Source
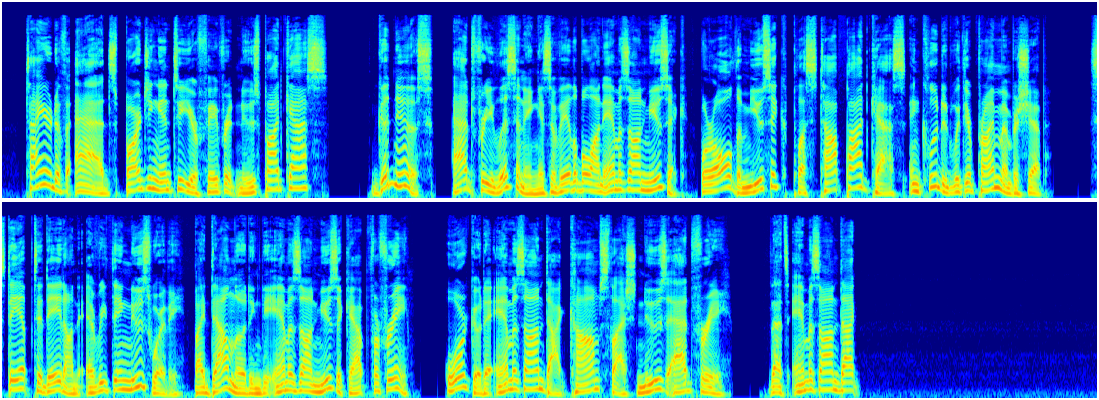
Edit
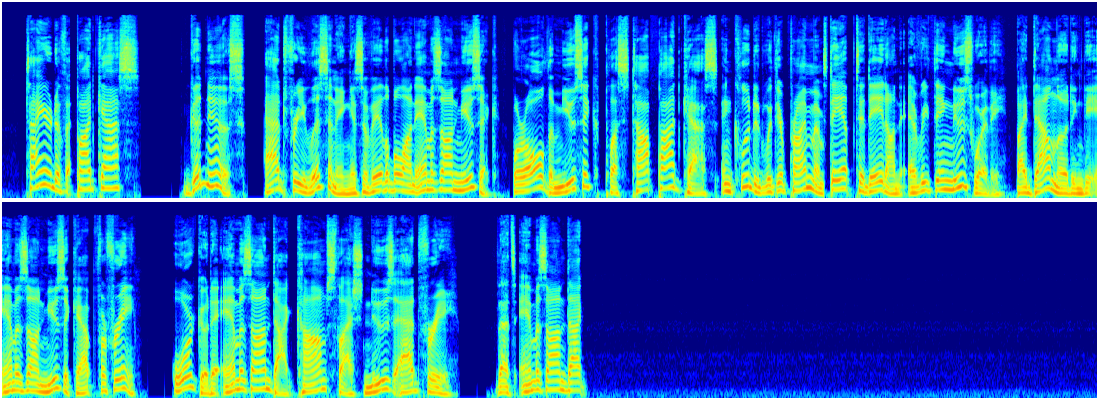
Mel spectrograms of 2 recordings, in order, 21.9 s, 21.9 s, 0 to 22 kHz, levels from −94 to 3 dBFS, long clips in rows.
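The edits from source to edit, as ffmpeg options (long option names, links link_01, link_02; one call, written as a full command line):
ffmpeg -i in.wav -filter_complex "[0:a]asplit=3[link_01][link_02][link_03];[link_01]atrim=end=0.732[link_04];[link_02]atrim=start=2.608:end=10.102[link_05];[link_03]atrim=start=10.948[link_06];[link_04][link_05]acrossfade=duration=0.004:curve1=hsin:curve2=hsin[link_07];[link_07][link_06]acrossfade=duration=0.004:curve1=hsin:curve2=hsin" out.wav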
